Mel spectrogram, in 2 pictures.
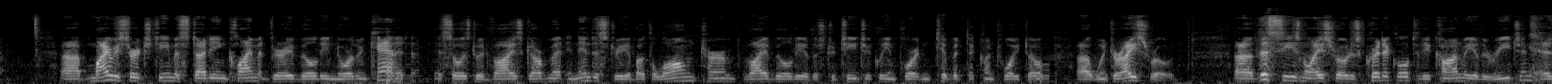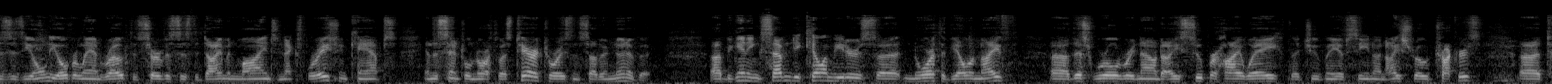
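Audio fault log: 3.87–4.38 s and 10.30–10.68 s, robotic sound from repeated short buffers: in both stretches the sound turns into a rigid, metallic buzz locked at 133 Hz that only loosely follows the original. The likely cause is audio arriving too seldom, so a short chunk of about 7.5 ms gets replayed over and over to fill the gap. That steady repeat rate sets the buzz, and roughly 70 percent of the material in those spans is repeats rather than fresh audio.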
